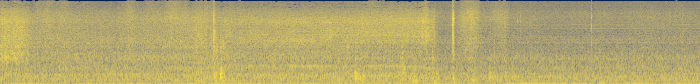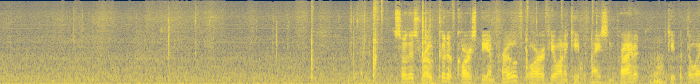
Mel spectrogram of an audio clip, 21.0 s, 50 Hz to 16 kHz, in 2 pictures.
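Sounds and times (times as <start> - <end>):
brush scraping truck body: 0.0 - 7.7
truck engine running: 0.0 - 21.0.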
